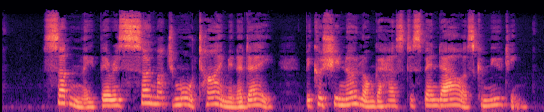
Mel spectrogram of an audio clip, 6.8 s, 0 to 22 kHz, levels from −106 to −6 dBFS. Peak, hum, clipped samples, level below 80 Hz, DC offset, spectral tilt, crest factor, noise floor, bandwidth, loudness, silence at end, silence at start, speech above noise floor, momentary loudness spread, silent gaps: -10 dBFS; none; under 0.1%; -64 dBFS; under 0.1%; -3.5 dB/octave; 18 dB; -66 dBFS; 16 kHz; -27 LUFS; 0.2 s; 0.55 s; 38 dB; 13 LU; none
